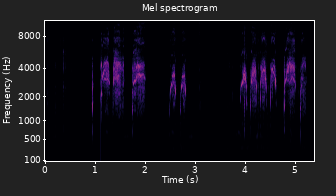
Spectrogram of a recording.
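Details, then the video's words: Osprey chicks, three young on an artificial nest in Pohjois Satakunta, Finland, beg during breakfast feeding on July 1, 2024. Grouped piercing cheeps sound in clusters of three or four, split by short silences. "Breakfast feeding to three osprey babies"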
